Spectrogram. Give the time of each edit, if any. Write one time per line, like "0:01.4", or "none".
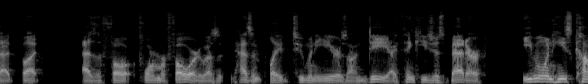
0:02.2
